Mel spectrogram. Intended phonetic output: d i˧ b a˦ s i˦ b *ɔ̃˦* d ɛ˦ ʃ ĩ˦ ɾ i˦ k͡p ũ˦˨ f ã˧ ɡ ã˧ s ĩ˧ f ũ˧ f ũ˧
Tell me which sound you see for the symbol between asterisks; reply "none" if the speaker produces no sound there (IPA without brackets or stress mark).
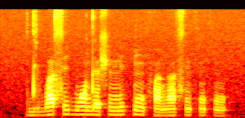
ɔ̃˦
